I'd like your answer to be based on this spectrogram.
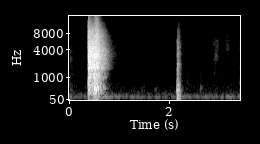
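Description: A staple gun fires staples through canvas into a wooden stretcher frame: one loud sharp snap, then two quicker, quieter clacks spaced apart in a quiet room.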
